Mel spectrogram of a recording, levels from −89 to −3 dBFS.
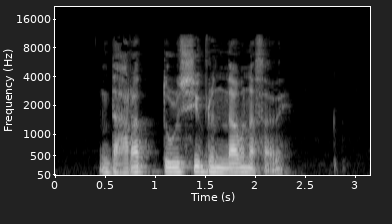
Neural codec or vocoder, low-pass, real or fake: none; 10.8 kHz; real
